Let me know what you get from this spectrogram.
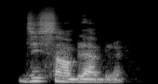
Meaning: dissimilar, unlike
- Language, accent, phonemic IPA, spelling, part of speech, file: French, Canada, /di.sɑ̃.blabl/, dissemblable, adjective, LL-Q150 (fra)-dissemblable.wav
